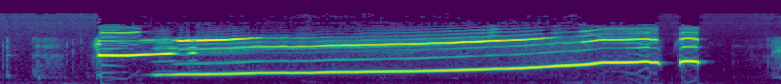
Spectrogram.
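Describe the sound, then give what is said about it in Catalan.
A flute, played while the player bites its mouthpiece and holds it in one hand and a phone in the other, sounds one loud, reedy sustained note that slowly slides upward in pitch for about four seconds, then breaks off and gives a brief final toot. “Estic mossegant el bec de la flauta.”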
